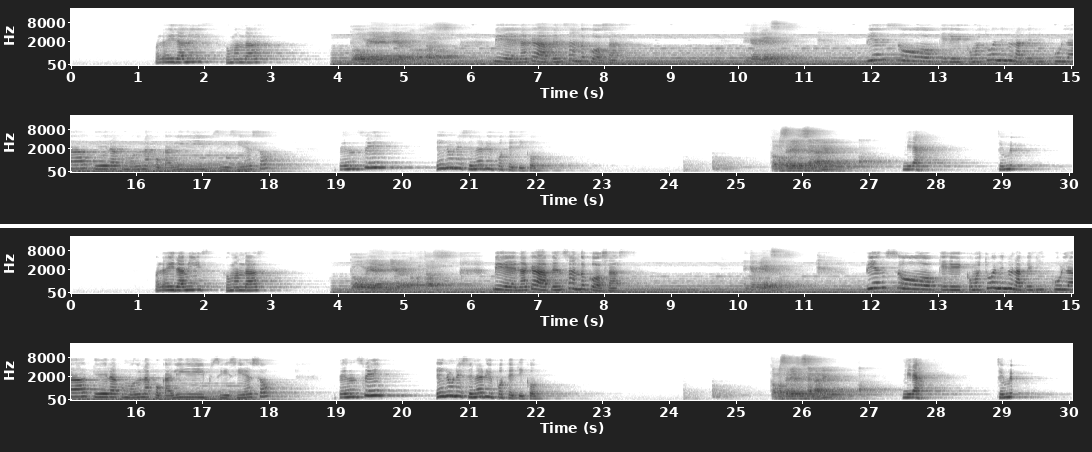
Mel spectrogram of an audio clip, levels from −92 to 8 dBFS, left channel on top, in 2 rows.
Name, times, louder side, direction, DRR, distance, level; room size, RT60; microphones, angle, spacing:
voice 1, 1.3-2.1 2.3-2.9 5.9-8.3 11.2-11.3 11.9-18.1 19.1-19.8 20.5-22.1 27.5-27.9 28.9-29.1, right 6 dB, 50° right, 13 dB, 0.3 m, -25 dB
sound 1, 3.9-17.7, left 2 dB, 40° left, 0.6 m, -32 dB
voice 2, 4.2-5.6 10.1-10.7 25.5-26.4 26.8-26.9, right 1 dB, 25° right, -7 dB, 4.9 m, -27 dB
13.5 x 10.5 x 5.2 m, 1.4 s
head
